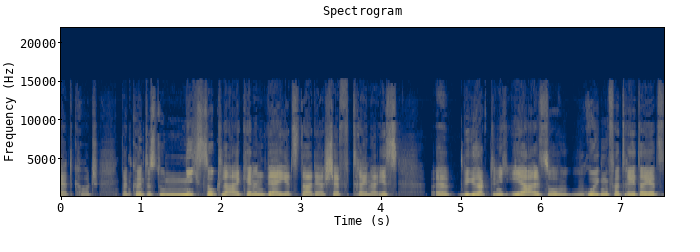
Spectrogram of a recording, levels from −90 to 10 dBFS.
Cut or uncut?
cut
